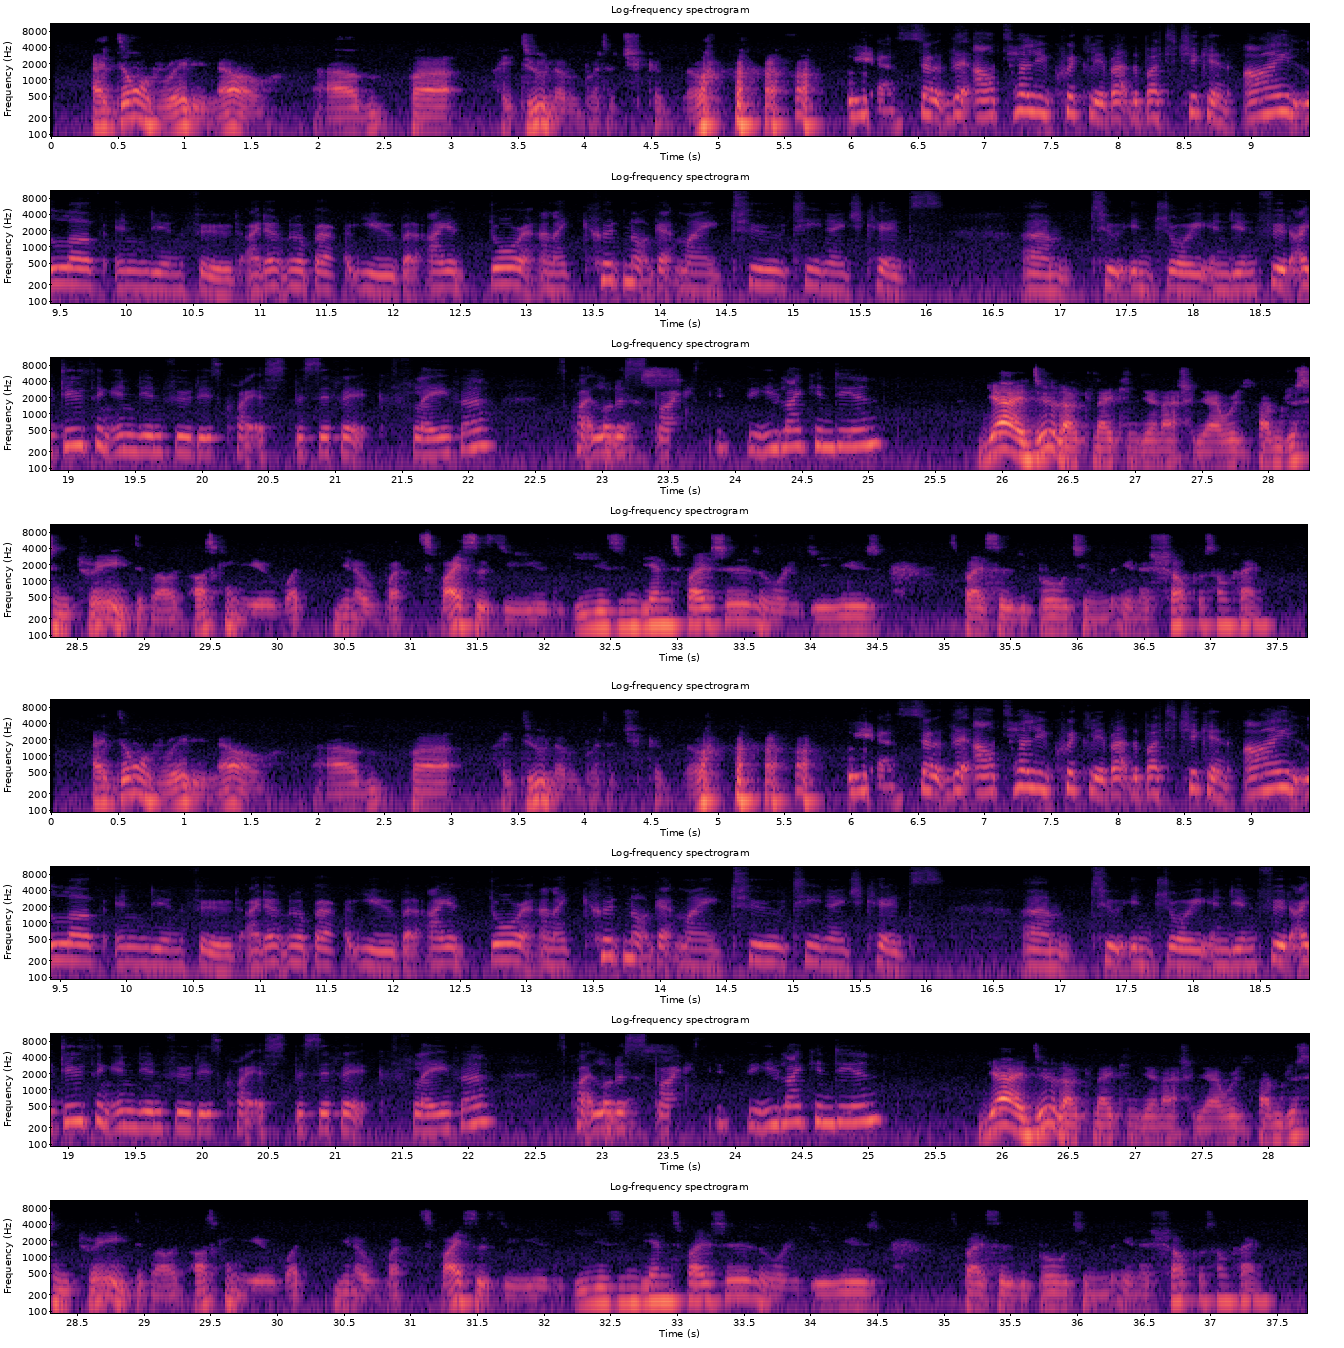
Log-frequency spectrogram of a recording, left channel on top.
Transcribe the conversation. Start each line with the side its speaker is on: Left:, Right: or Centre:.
Left: I don't really know, um, but I do love butter chicken though. <laughs>
Centre: Yeah, so the, I'll tell you quickly about the butter chicken. I love Indian food. I don't know about you, but I adore it. And I could not get my two teenage kids um, to enjoy Indian food. I do think Indian food is quite a specific flavor. It's quite a lot
Left: Yes.
Centre: of spices. Do you like Indian?
Left: Yeah, I do like like Indian actually. I was I'm just intrigued about asking you what you know what spices do you use? Did you use Indian spices or did you use spices you bought in in a shop or something?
